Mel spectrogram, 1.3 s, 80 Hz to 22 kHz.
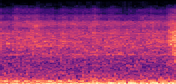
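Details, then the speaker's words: Homebuilt compressor with an aftercooler and water trap on a 40-gallon tank (fills in about 2 minutes 35 seconds), just switched on at about 130: steady low hum with no knocks or rattles. Head outlet at 57 degrees. Normal, fairly quiet running. "130th turned on as you can see not terribly noisy I"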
